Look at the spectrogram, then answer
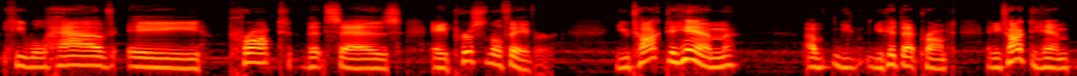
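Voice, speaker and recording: Chatty man explaining a game, bright voice. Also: medium pitch, no echo. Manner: chatty, explanatory, with fillers and asides. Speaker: game channel host. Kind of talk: casual let's-play commentary.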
